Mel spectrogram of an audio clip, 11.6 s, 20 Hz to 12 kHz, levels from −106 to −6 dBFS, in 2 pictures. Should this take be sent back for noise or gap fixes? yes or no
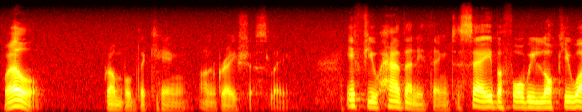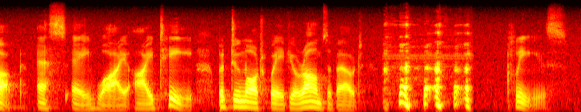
yes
